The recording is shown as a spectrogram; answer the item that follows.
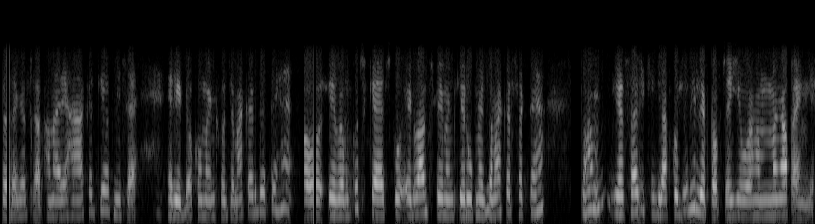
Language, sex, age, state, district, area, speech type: Hindi, male, 18-30, Uttar Pradesh, Sonbhadra, rural, conversation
